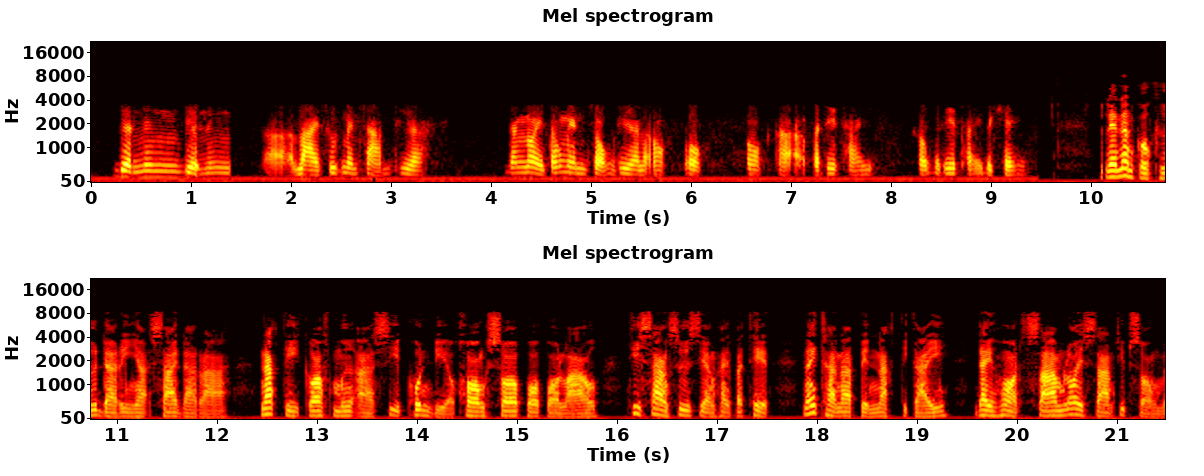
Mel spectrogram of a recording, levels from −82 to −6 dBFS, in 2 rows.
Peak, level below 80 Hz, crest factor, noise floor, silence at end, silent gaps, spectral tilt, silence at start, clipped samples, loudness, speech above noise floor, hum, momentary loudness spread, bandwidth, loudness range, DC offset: -4 dBFS; -58 dBFS; 24 dB; -56 dBFS; 0 s; none; -5 dB/octave; 0.25 s; under 0.1%; -29 LUFS; 27 dB; none; 11 LU; 8.4 kHz; 4 LU; under 0.1%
